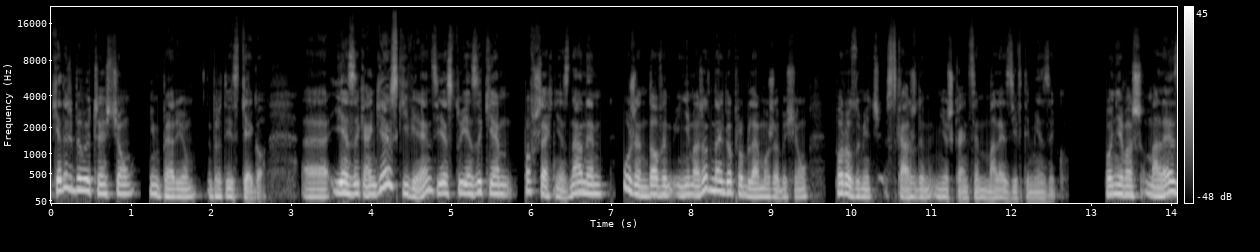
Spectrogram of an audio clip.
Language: Polish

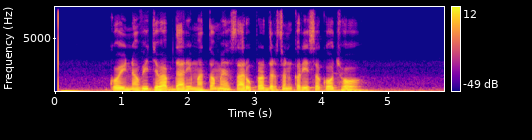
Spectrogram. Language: Gujarati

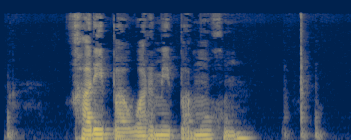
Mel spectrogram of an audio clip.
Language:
Arequipa-La Unión Quechua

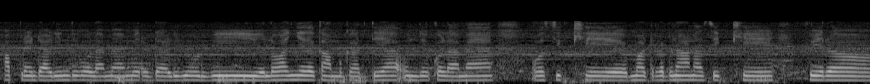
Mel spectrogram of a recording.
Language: Dogri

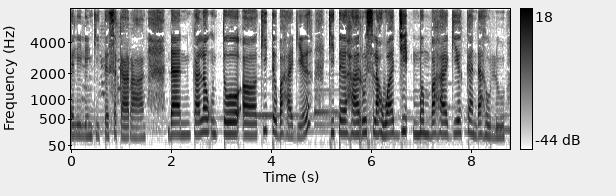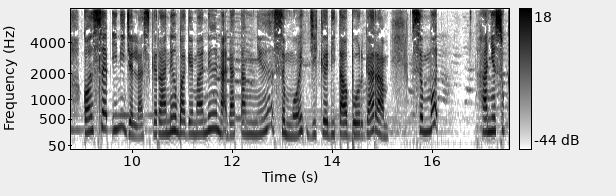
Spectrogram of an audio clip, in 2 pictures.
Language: Malay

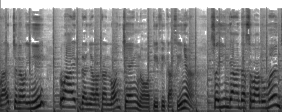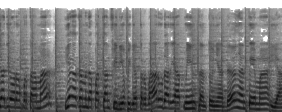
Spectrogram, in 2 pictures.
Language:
Indonesian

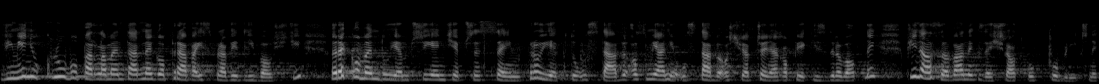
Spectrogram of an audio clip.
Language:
Polish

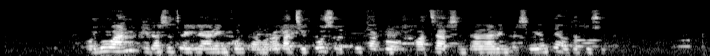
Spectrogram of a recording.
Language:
Basque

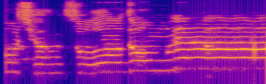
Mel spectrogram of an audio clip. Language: Chinese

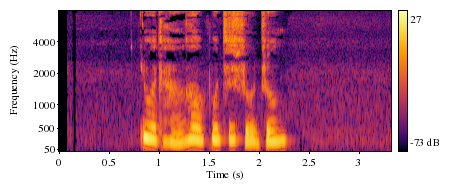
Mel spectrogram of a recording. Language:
Chinese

